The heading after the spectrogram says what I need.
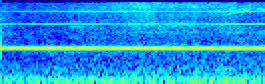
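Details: Training AED on a manikin during a CPR demonstration: after analysing the rhythm and advising a shock, the AED gives a steady high-pitched tone as the flashing orange button is pressed and the shock is delivered.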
